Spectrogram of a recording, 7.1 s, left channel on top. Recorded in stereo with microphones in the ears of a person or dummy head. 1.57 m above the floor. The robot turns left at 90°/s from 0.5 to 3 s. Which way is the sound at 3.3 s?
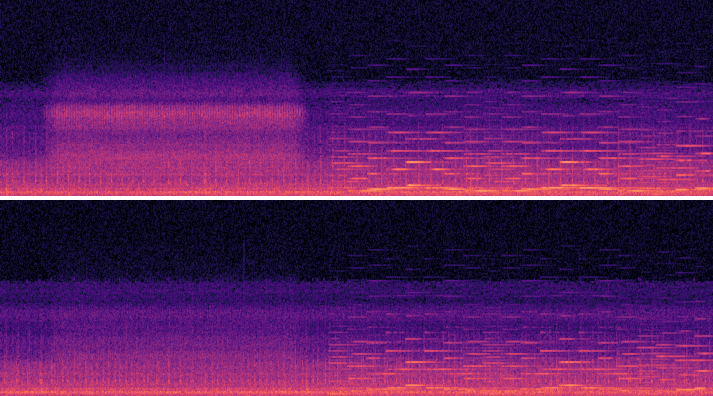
60° right (ahead or behind).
